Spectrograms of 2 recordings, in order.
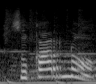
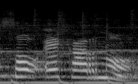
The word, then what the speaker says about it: Soekarno: Yang semua orang kenal Bapak Proklamator kita Soekarno. Soekarno tapi namanya Soe Karno. Heeh. pakainya o ee tapi dibacanya U.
